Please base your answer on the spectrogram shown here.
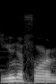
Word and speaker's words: uniform: Because uniform is pronounced uniform.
